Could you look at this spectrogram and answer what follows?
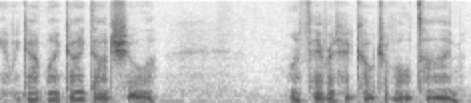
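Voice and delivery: rising, excited lift over a favorite coach; a burst of fond excitement breaking through the whisper; emotional excitement. Real, not acted. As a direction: let the voice jump up with fond excitement. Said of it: "I'm almost getting emotional".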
